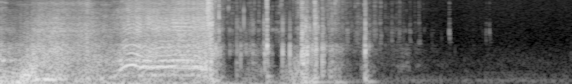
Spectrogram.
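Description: A small aircraft thuds against the ground.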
